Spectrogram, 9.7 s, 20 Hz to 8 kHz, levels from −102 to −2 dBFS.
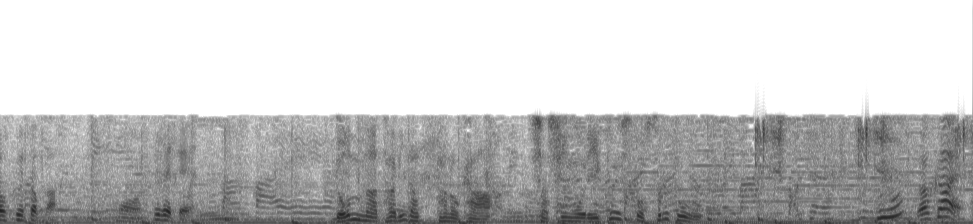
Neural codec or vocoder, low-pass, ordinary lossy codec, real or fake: none; 7.2 kHz; AAC, 16 kbps; real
